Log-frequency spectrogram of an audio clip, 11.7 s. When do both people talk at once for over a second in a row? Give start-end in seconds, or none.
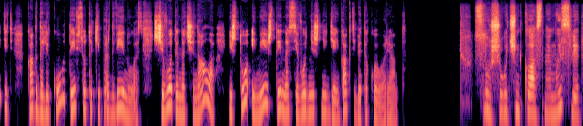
none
